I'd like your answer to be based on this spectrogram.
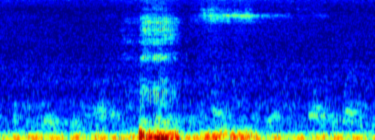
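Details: Low rumbling breath with a louder snort-like burst midway from a sleeping female Golden Retriever; snoring.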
